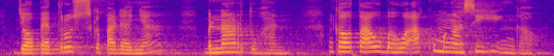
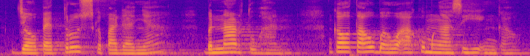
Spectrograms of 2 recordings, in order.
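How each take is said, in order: The two takes are said the same way.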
